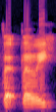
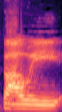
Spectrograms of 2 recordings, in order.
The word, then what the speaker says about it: Bowie: a impression of david bowie yes and do i say his name properly i keep saying it some people say bowie uh it's bowie um but yeah that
